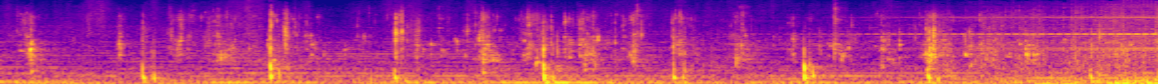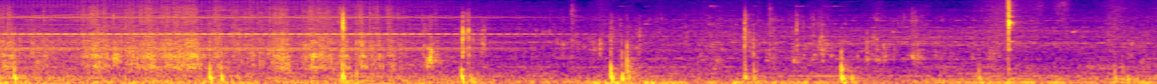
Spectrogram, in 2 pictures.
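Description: Footsteps thud on a hard floor at a steady walking pace.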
